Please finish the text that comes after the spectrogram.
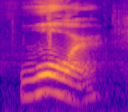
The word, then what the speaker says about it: wore: Wear – wore, wore similar pronunciation is “war” – World War One.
